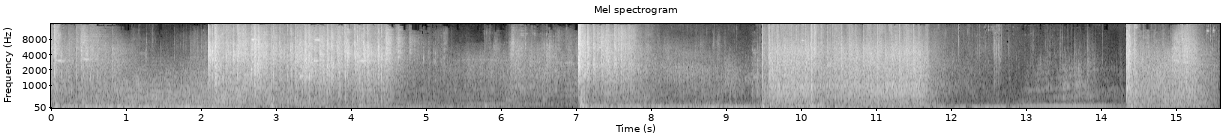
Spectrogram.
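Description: Gunfire cracks in loud bursts.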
